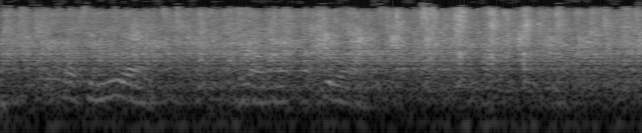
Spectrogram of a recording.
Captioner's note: crowd chatting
